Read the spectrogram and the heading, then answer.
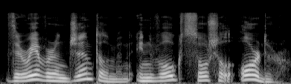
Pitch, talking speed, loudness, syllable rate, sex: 170 Hz, 125 wpm, -16 LUFS, 5.1 syllables/s, male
